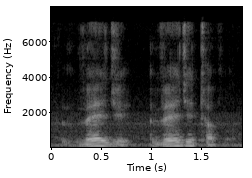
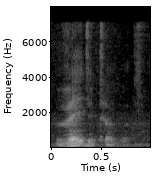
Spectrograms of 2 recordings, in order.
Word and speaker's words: vegetable: 저 단어도 어떻게 하느냐면 vegitable vegitable vegitable 그입니다이 단어 같은 경우는 제가라는 걸 했는데 이건 짧게 소리가 나는 발음입니다 그래서 veg EG 여기가 강하죠가 강합니다 잘 안 되면 이거 연습한 다음에 하세요 vegitable vegitable 이렇게 되는 단어들입니다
